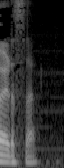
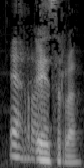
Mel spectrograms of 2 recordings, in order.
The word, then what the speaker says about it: Esra: y, me está gustando esto de a dónde está yendo Ersa. – Esra.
